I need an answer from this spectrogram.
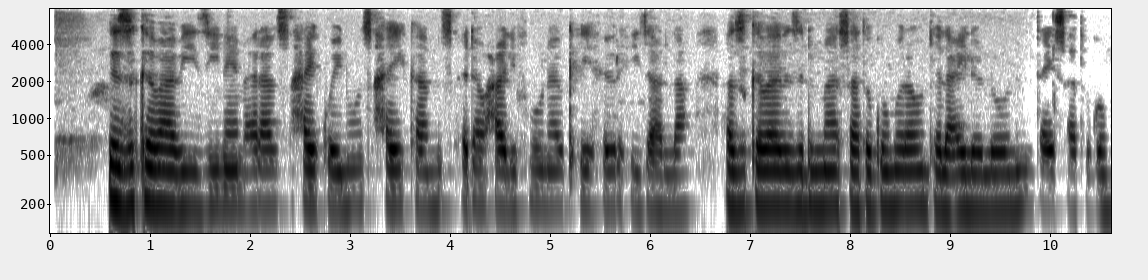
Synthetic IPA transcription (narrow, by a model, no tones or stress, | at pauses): ʔɨzikʰɐβaβizinajmɨʕɾaβsʼɨ̥ħajkʰo̞jnusʼɨ̥ħajkʰaβmɨsʼʕɨd̪awħalifunaβkʼɨjiħɨβɾiħizalːa | ʔaβzikʰɐβaβizid̪ɨmːasat̪ʰɐɡomuɾawɨnt̪ʰɐlaʕjilɐlːɐwonɨmɨnt̪ʰajsat̪ʰɐɡomɾ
